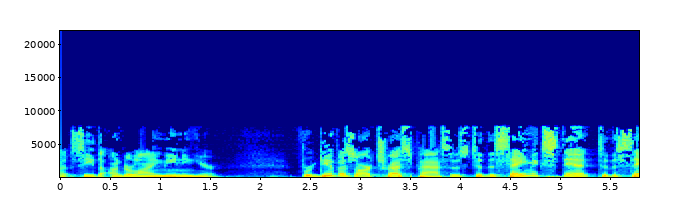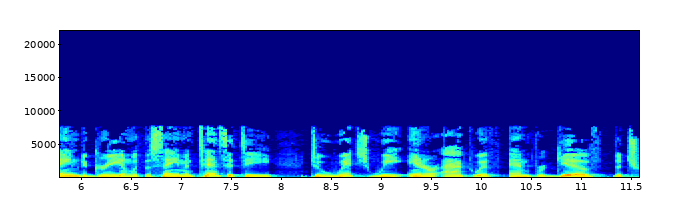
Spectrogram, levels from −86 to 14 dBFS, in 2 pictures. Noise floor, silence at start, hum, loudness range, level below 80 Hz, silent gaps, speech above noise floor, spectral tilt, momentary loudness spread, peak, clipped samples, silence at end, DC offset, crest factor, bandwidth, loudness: -54 dBFS; 0 s; none; 2 LU; -46 dBFS; none; 31 dB; -5 dB/octave; 6 LU; -6 dBFS; under 0.1%; 0 s; under 0.1%; 18 dB; 8 kHz; -23 LUFS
